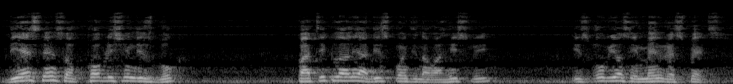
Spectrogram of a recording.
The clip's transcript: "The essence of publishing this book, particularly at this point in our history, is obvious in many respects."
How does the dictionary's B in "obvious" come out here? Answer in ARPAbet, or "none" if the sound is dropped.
none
